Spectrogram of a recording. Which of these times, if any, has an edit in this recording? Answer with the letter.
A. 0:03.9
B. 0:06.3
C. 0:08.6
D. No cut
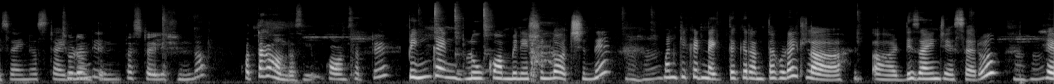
A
